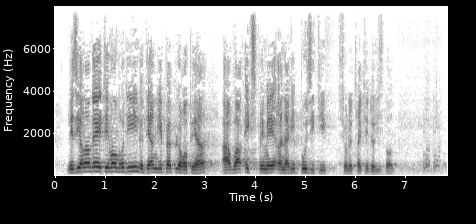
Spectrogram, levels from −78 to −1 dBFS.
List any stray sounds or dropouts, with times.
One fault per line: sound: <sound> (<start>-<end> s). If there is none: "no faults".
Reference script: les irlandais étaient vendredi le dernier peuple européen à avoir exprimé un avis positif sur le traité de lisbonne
sound: laugh (7.4-7.7 s)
